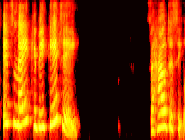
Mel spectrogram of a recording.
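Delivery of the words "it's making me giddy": high loud plea; pleading call. A narrator's reading. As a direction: call out for help. Miss Spider complains.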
